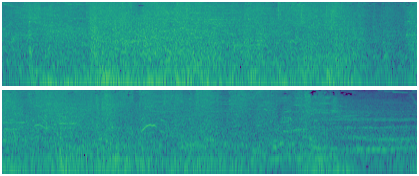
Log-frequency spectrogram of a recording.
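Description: Sword strikes and hits clash rapidly.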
